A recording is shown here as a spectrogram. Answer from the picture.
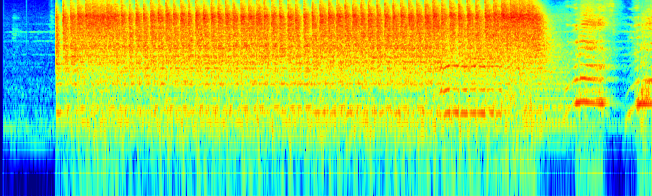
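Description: Red plastic spatula chattering against the inside of a stainless steel pot, a loud fast buzzing rattle that starts suddenly about half a second in and stops shortly before the end. Near the end short pitched sounds rise and fall.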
